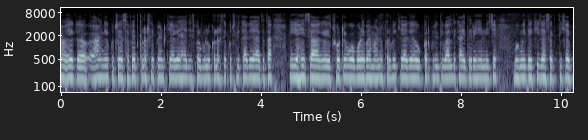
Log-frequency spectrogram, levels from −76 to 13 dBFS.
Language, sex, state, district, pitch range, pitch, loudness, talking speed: Hindi, male, Rajasthan, Nagaur, 160-165 Hz, 165 Hz, -17 LUFS, 250 wpm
